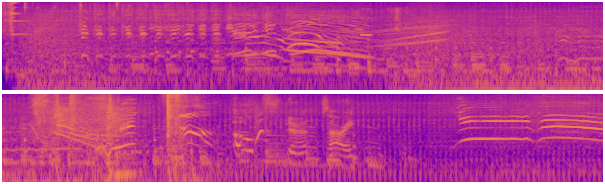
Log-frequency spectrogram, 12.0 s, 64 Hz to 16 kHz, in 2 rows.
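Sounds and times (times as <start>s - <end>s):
background music: 0.0s - 10.4s
massage couch vibrating: 7.2s - 10.8s.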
